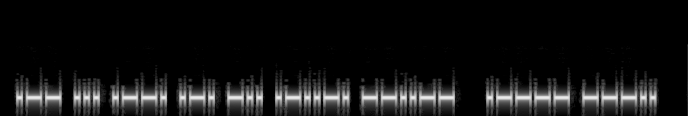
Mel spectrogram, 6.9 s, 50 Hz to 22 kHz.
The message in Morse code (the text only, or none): WSPRD", 18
